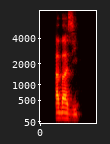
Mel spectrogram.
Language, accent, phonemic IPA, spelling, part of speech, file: French, France, /a.ba.zi/, abasie, noun, LL-Q150 (fra)-abasie.wav
- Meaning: abasia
